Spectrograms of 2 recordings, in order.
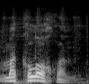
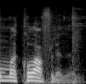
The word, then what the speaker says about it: McLaughlin: В начале 60-х, когда молодой гитарист переехал в Лондон, его фамилию все еще произносили по-шотландски – Джон Маклохлан. Но в 69 году он перебрался в Нью-Йорк. И с тех пор, как он сам с усмешкой говорит, стал Маклафлином. Так произносили его фамилию американцы.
